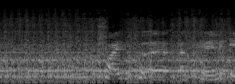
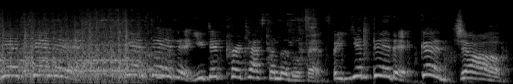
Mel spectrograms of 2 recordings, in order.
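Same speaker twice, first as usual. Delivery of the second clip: delighted praise; 6 semitones higher than usual. Real, not acted. Sewist congratulating the machine that protested but managed, delighted praise. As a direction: coo proudly over a little triumph.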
